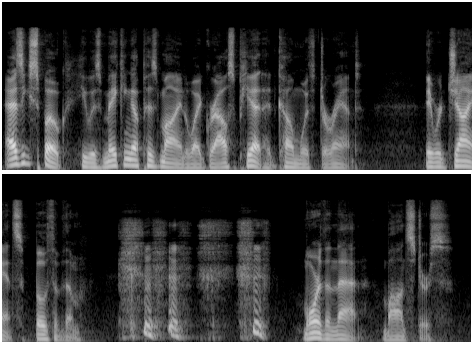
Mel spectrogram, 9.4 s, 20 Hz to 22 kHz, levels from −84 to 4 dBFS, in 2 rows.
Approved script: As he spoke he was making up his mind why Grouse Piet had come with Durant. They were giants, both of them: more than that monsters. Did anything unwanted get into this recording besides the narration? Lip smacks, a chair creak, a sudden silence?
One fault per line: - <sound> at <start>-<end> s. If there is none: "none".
- laugh at 5.9-7.4 s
